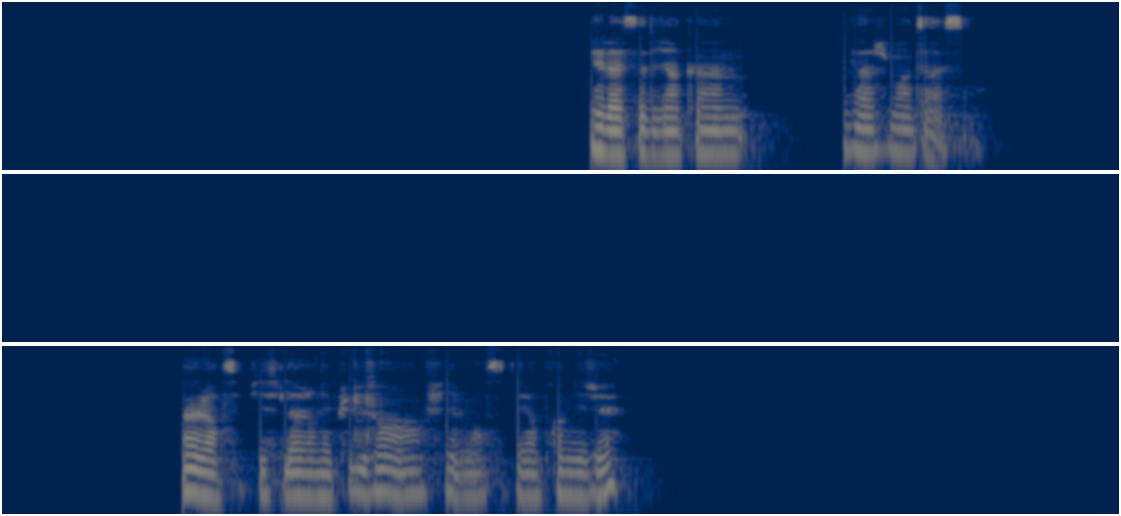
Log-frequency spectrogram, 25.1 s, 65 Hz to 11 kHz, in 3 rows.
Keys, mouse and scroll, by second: 0.0 click, 0.6-1.1 scroll, 3.5 middle click, 3.5 alt+click, 5.1 alt+middle click, 5.8 alt+middle click, 8.0 alt+click, 9.8 click, 11.3 click, 12.3 click, 12.8 click, 14.9 click, 16.2 click, 16.8 alt+click, 17.6 alt+click, 17.8 w, 18.3 click, 19.3 ctrl+h, 21.1 alt+click, 21.9 alt+middle click, 22.4 click, 23.4 alt+middle click.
